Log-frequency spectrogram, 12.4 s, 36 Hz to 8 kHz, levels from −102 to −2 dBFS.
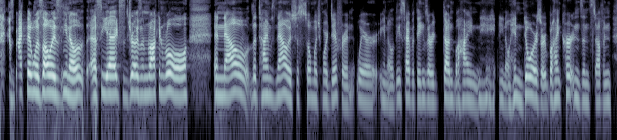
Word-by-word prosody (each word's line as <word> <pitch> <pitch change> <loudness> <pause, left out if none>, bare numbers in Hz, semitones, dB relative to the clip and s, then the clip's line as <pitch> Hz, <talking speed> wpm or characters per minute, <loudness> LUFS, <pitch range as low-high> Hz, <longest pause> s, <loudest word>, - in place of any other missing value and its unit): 'Cause - - -1
back 220 0 +7
then 235 -2 +6
was 215 -2 +3
always, 220 -3 +7
you 225 0 -4
know, 195 +1 +4
S-E-X, 210 0 +3
drugs, 215 +1 +1
and 205 0 -9
rock 210 +2 +4
and 215 -3 -5
roll, 205 -3 +2 0.5
and 195 0 -2
now 210 +2 +3
the 200 +2 -8
times 200 -2 -4
now 205 +3 +1
is 180 -4 -5
just 180 -2 -9
so 180 - -8
much 175 -1 -12
more 175 -1 -10
different 175 -3 -10
where, 160 -4 -11
you 165 - -17
know, 145 - -16
these 175 +2 -13
type 180 -1 -1
of 165 - -18
things 170 0 -9
are 160 0 -5 0.2
done 175 -2 -1
behind 170 -2 -9
hi 165 - -16
hi 160 - -16
you 175 -1 -17
know, - - -14
hidden 185 -3 -10
doors 200 -4 -3
or 145 - -4
behind 180 +2 -6
curtains 185 -6 -5
and 160 -2 -15
stuff, 160 +2 -8
and, 160 0 -16
185 Hz, 225 wpm, -22 LUFS, 170-210 Hz, 0.5 s, back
